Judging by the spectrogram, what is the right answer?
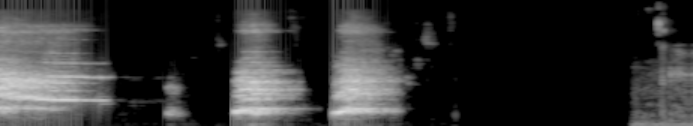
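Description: A dog barks and howls in a few drawn-out yowling bursts separated by short silences, close and fairly loud, ending with a faint low rumble.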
